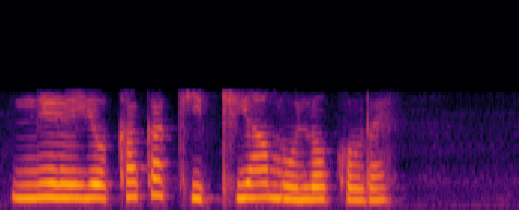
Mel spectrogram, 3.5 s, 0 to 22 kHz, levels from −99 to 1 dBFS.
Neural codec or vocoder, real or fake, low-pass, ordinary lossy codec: autoencoder, 22.05 kHz, a latent of 192 numbers a frame, VITS, trained on one speaker; fake; 3.6 kHz; none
